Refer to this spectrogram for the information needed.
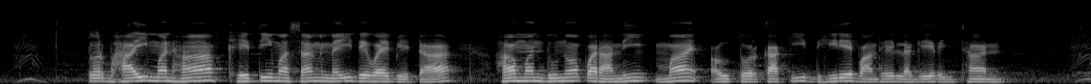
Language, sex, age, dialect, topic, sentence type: Chhattisgarhi, male, 18-24, Central, agriculture, statement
